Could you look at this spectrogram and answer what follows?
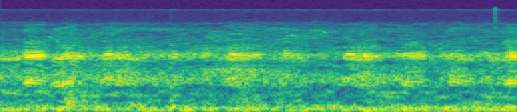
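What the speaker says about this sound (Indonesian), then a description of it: "ini yang namanya katak sawah atau bancet ya" Rice field frogs (bancet) croak in a dense, continuous outdoor chorus, soft and somewhat distant, a steady rattling texture without voices.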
